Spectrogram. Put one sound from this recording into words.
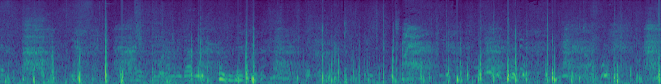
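Puffy jacket fabric rustles close by.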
